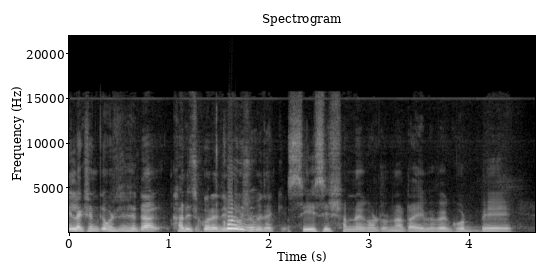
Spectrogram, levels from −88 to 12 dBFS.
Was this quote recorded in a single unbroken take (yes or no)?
no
